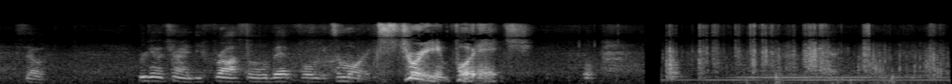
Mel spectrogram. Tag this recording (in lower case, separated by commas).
speech, crackle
